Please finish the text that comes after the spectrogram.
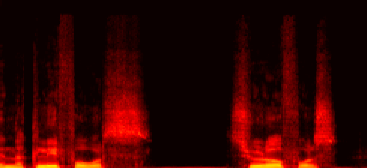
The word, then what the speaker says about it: pseudo: तो I hope आपको यहाँ से नकली force, सूडो force, P silent है, पी सूडो ना बोलना, पी सूडो, सूडो फोर्स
